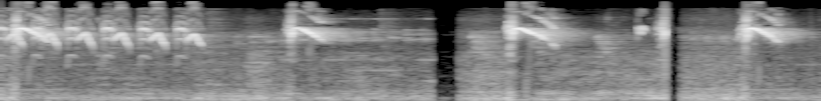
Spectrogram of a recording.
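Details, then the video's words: Black-winged cuckooshrike calls from a lure recording of noisy adults and young: a quick burst of five high, down-slurred whistles, then single sharp descending whistled notes spaced about a second apart, with brief pauses between. "suara pikat sogon ribut. dan anak sogon"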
